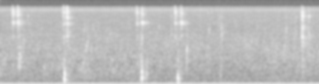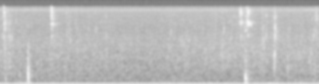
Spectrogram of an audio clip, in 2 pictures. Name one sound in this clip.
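Short, dull knocks sound as blocks are broken and placed.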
